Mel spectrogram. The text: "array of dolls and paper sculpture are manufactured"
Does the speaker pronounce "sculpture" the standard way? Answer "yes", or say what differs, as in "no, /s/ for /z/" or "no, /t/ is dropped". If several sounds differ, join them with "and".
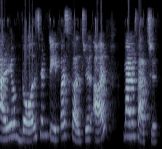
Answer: no, /p/ is dropped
